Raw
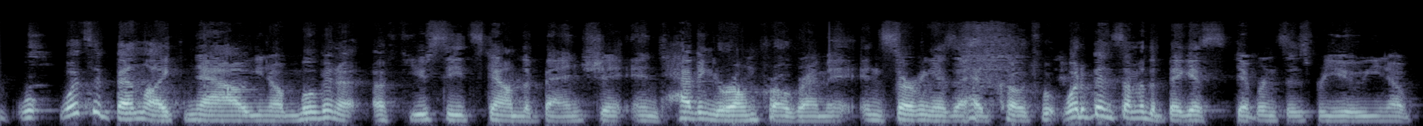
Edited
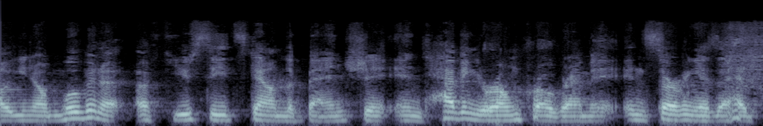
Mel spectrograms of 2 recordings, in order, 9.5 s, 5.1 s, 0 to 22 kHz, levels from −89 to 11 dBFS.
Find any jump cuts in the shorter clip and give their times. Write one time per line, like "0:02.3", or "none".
none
